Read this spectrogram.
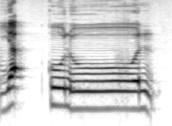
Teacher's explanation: لیکن جب حمزہ کی باری آتی ہے تو اس کو ہم نے جھٹکے کے ساتھ پڑھنا ہوتا ہے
